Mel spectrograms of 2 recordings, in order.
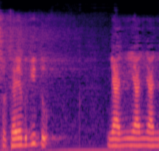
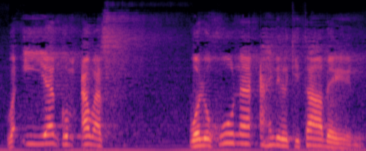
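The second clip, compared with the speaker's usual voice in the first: slow, deliberate Arabic quotation; slow hadith recitation; slower than usual. Acted. Preacher quotes the Prophet's warning to listeners, slow and deliberate. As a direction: lay out the warning word by word.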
